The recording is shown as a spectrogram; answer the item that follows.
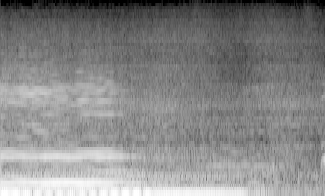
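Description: Live rock band's guitars holding a sustained final chord with strong low notes, which rings on steadily and then dies away about three seconds in, leaving a quieter hall.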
